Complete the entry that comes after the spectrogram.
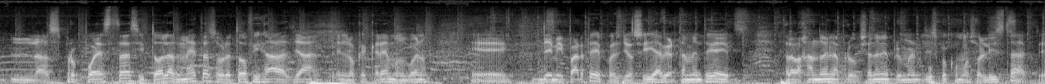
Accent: Mexico; he batallado para poder conseguir un espacio en mi país, en México

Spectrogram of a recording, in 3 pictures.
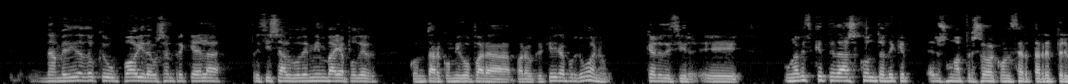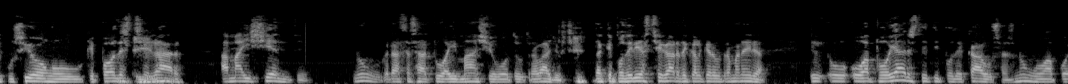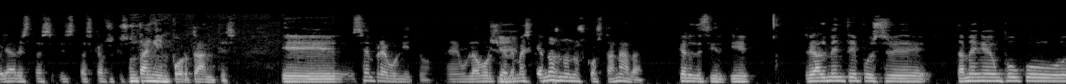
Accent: Arteixo, Galicia, Spain; eu sempre digo que son de Arteixo a un lado

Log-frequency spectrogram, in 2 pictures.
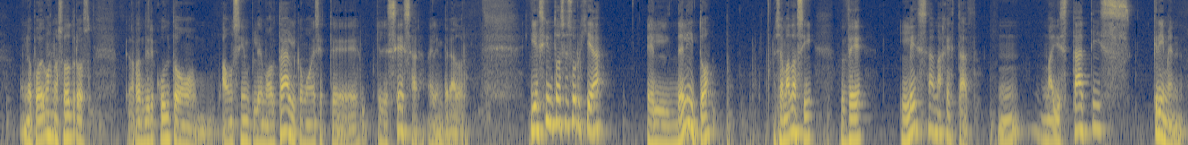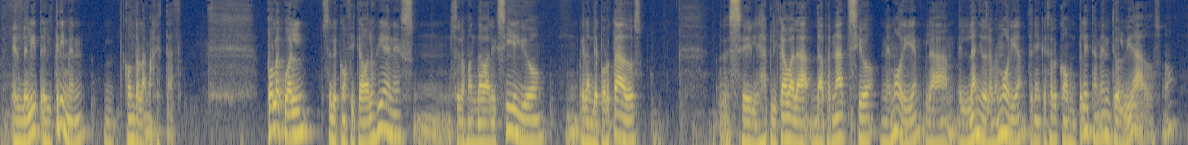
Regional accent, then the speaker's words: Argentina; una Villa Miseria aquí en mi país, Argentina

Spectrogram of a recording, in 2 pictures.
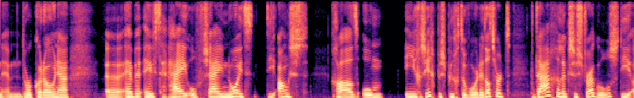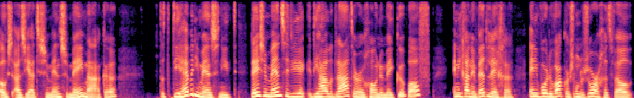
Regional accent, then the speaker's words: Japan; als ik zei dat ik uit Japan kwam.

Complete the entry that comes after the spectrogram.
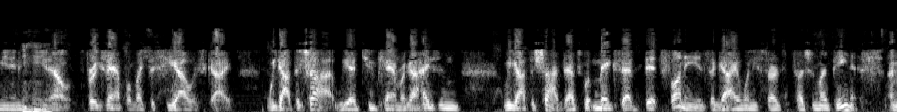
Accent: Chicago, Illinois, United States; moved away as an adult; I grew up in Chicago. It's freezing cold.

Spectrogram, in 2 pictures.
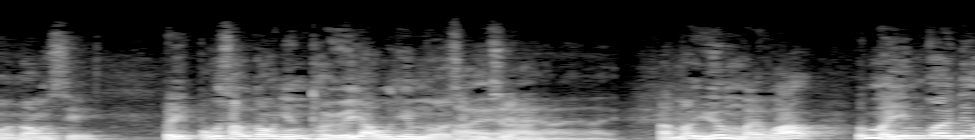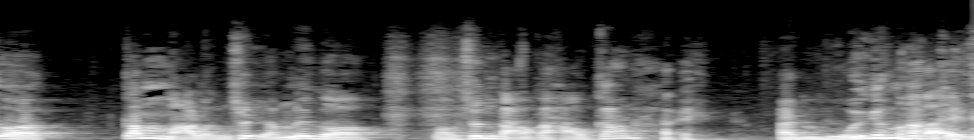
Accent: New Territories, Hong Kong; 其實佢話我哋新界人睇新界東同新界西，起碼每區有一席

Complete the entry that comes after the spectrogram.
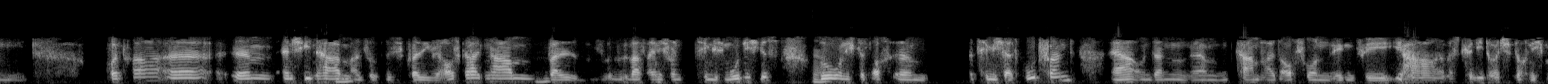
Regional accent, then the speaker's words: Germany; Moslem geboren, bin in Deutschland groß geworden.

